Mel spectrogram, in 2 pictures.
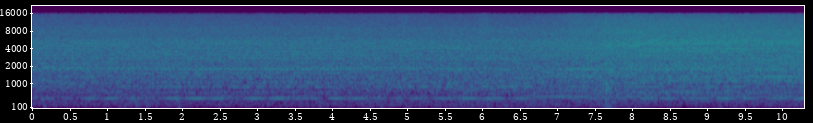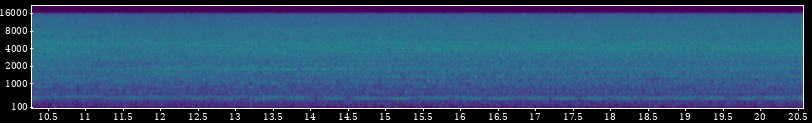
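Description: High-speed server fans running inside a desktop PC case: a steady rushing noise with a steady whining tone, a little louder from about seven seconds in. The fans are running at full speed, 77 to 90 decibels by the owner's reckoning.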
